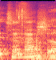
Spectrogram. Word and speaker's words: Tinashe: Tinashe? I don't know how to say it. – Tinashe? – Yeah. – The singer? – The Tuon girl. – That's what she was trying to say, Tinashe.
